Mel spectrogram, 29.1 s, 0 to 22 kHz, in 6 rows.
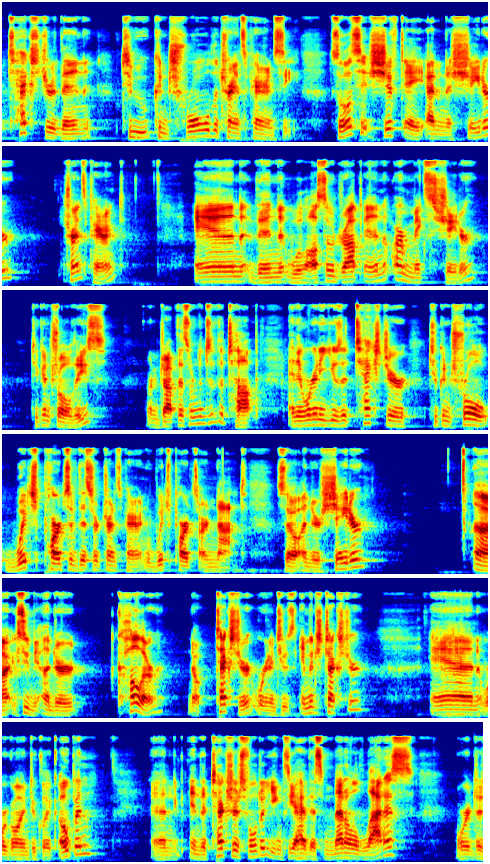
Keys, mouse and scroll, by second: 0.0 scroll up 3, 0.5 middle click, 3.0-4.4 scroll down 3, 3.3 middle click, 4.4 shift+a, 7.0 g, 8.5 click, 8.7 shift+a, 11.1 click, 11.1 g, 11.8 click, 12.7-13.5 scroll down 5, 12.9 middle click, 13.6 middle click, 17.9 shift+a, 23.2 g, 24.6 click, 24.7-25.2 scroll up 7, 25.5 click.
